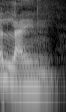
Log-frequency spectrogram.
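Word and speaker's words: line: फिर एल आई एन ई, एल को पढ़ेंगे ल, आई को पढ़ेंगे आई, तो हो गया लाई, फिर एन को पढ़ेंगे न, तो हो गया लाइन, लास्ट में जो ई है ये साइलेंट होगा।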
